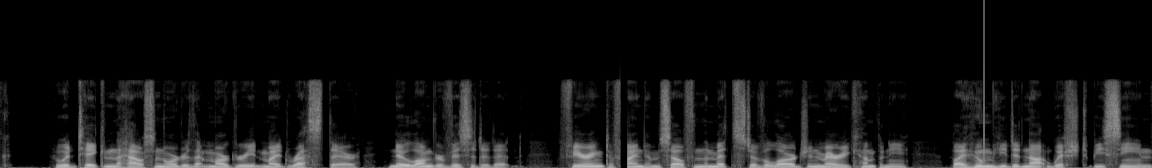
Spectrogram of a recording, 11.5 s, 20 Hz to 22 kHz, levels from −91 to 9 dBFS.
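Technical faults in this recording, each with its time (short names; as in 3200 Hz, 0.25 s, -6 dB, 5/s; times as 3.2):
6.2–6.28 gap 77 ms
9.84 pop -7 dBFS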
